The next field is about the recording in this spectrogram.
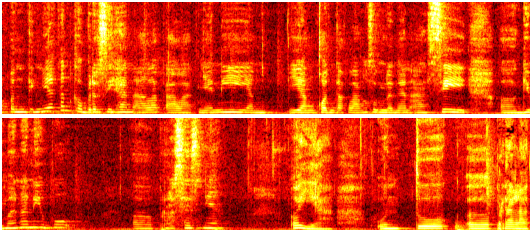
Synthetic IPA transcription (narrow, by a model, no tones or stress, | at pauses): pənt̪ɪŋɲakankəbərsiɦanʔalat̪alat̪̚ɲanɪhjaŋjaŋkont̪aklaŋsʊŋdəŋanʔasiʔəɡimananihbu | əːpɾosɛsɲa | ʔojaʔunt̪ʊk̚əpəɾala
